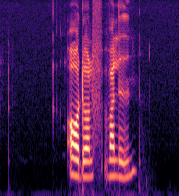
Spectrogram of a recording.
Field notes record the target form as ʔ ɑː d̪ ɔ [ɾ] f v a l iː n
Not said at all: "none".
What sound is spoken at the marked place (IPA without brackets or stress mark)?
l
